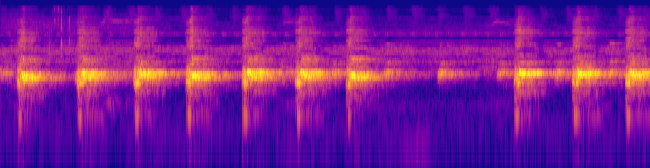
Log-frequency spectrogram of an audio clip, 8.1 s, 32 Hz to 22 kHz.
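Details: White-breasted waterhen decoy call: loud, nasal, hollow notes repeated steadily about every 0.7 seconds. Brief softer notes come midway, then the steady series resumes.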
